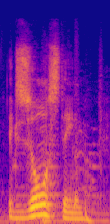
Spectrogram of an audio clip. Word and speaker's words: exhausting: And we don't always say the H after EX: exhilarating, exhausting, exhibition, but we do say it in exhale.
